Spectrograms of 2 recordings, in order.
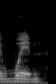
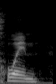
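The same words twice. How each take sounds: First: Said in the usual way. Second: "Whim" opened with an audible H, as "hwim". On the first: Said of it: "Like, I say". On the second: Retold or imitated. Imitating how a character says his W's, "Whim" said as "hwim". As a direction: blow an H into the start of "Whim". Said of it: "he was like".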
